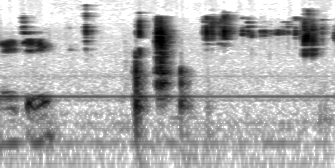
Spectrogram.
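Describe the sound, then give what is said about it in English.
Dice clatter across a table in a short burst of three or four sharp, rattling clicks, then settle. A steady low hum and faint scattered background sounds run underneath. “So you roll for construction, right?”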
